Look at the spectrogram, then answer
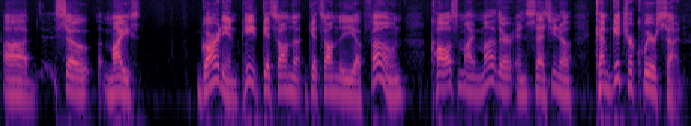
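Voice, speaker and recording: A man in his seventies from Central Texas, a guest telling his life story in an interview, halting with many fillers, with a wry humor. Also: a little high, animated.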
